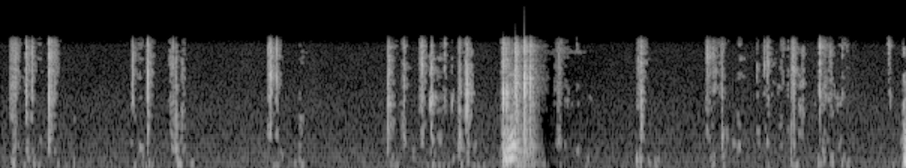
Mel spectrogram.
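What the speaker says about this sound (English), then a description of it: "just trim inside the seal line" Scissors snipping through a paperless laminate bookmark, trimming just inside the seal line: short crisp cuts in irregular bursts, close and fairly loud, with one harsher louder snip near the middle and quiet gaps between.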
